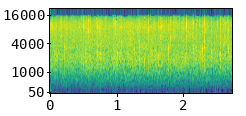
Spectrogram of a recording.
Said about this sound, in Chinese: 哈利路亚，再次拍手给上帝。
